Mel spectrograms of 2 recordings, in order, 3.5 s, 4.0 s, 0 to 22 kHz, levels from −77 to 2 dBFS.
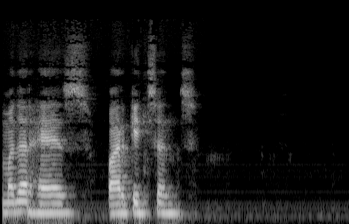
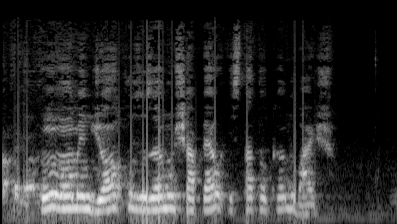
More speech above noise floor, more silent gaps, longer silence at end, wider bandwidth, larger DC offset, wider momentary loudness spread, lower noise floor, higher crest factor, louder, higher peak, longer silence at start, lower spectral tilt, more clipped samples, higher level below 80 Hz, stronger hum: about the same, 41 dB vs 38 dB; neither; first, 1.55 s vs 0.65 s; about the same, 15.5 kHz vs 15.5 kHz; neither; about the same, 12 LU vs 12 LU; first, -58 dBFS vs -52 dBFS; about the same, 18 dB vs 14 dB; second, -18 LUFS vs -14 LUFS; about the same, -2 dBFS vs -2 dBFS; about the same, 0.05 s vs 0 s; about the same, -5.5 dB/octave vs -6.5 dB/octave; neither; about the same, -50 dBFS vs -46 dBFS; neither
